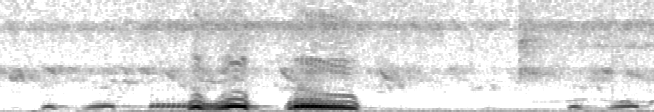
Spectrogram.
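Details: Spotted dove used as a lure bird, giving a quick pair of rising notes and a drawn-out coo, with soft, distant dove notes before and after.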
